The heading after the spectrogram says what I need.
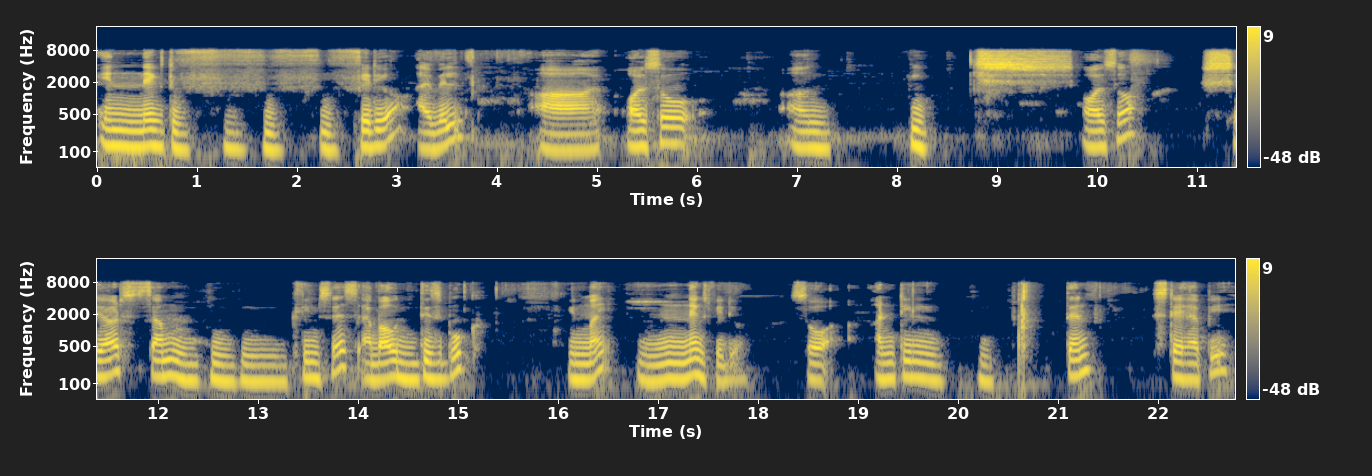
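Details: Man who stammers, a civil engineer, speaking Hindi; stammering.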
